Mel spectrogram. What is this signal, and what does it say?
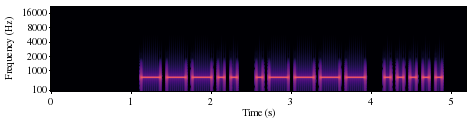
Morse code, heard as a keyed tone, about 15 wpm, 700 Hz. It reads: 815
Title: Numbers - 3-Digit 15wpm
